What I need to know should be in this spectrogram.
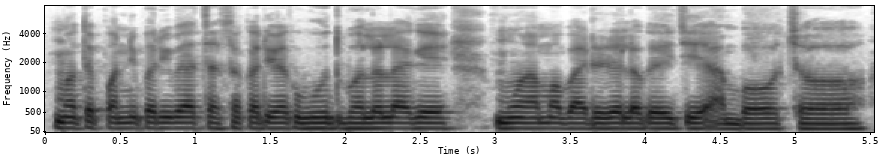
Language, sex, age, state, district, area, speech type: Odia, male, 18-30, Odisha, Kendujhar, urban, spontaneous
